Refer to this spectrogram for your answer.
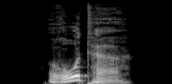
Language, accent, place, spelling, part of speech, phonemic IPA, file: German, Germany, Berlin, roter, adjective, /ˈʁoːtɐ/, De-roter.ogg
- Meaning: 1. comparative degree of rot 2. inflection of rot: strong/mixed nominative masculine singular 3. inflection of rot: strong genitive/dative feminine singular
